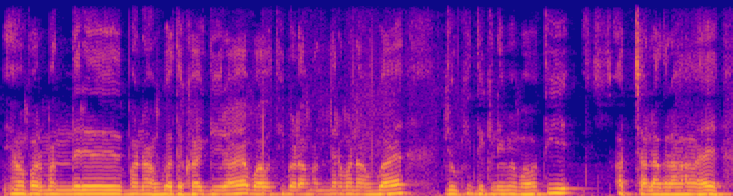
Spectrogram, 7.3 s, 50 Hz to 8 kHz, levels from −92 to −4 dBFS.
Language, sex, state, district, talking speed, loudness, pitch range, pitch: Hindi, male, Chhattisgarh, Bilaspur, 210 wpm, -22 LUFS, 150-155 Hz, 150 Hz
